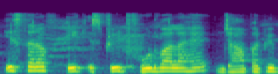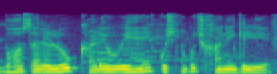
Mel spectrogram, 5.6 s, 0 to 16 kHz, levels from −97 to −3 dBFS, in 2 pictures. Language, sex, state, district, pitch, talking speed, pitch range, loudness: Hindi, male, Uttar Pradesh, Lalitpur, 145 Hz, 235 wpm, 135-165 Hz, -15 LUFS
